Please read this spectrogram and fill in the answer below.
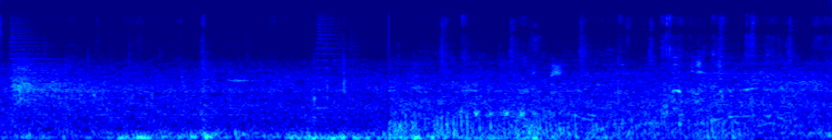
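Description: Wind buffeting an outdoor camera microphone, a low, gusting rumble that rises and falls unevenly.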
